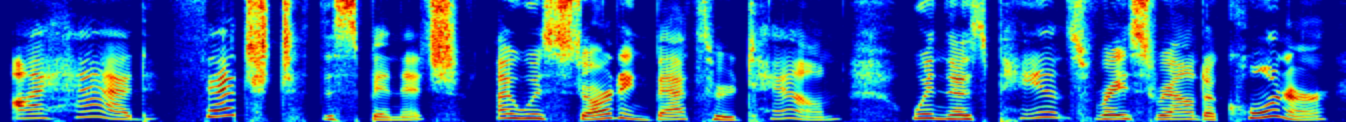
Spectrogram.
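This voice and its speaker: A woman reading rhyming children's stories aloud in an expressive, theatrical storytelling manner. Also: medium pitch, dry recording. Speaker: storybook reader.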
